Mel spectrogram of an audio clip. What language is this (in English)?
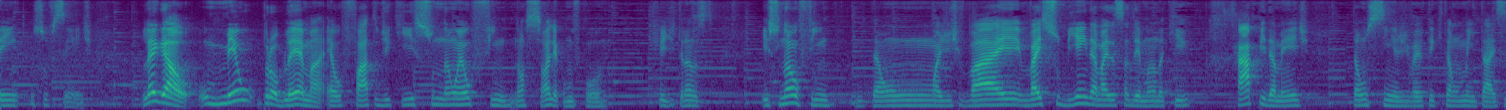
Portuguese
